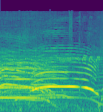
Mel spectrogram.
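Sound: protesters shouting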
